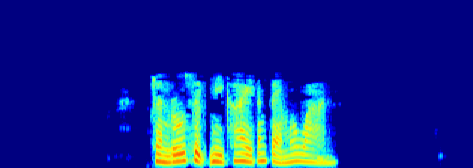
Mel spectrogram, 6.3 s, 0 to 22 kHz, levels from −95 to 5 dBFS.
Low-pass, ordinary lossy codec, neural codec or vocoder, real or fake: 3.6 kHz; MP3, 16 kbps; none; real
